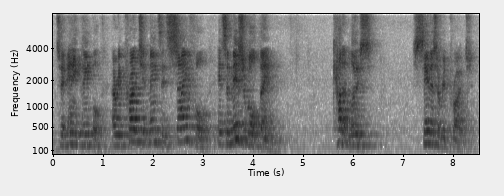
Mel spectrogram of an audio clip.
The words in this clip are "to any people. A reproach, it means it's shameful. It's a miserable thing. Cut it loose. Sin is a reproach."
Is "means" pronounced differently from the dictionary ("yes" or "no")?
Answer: no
